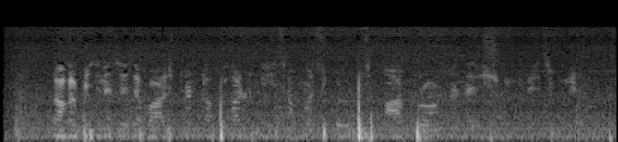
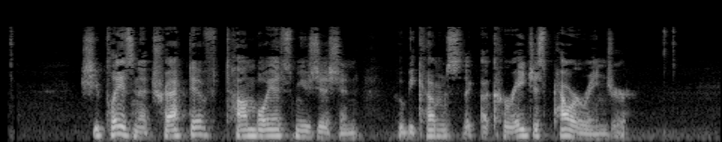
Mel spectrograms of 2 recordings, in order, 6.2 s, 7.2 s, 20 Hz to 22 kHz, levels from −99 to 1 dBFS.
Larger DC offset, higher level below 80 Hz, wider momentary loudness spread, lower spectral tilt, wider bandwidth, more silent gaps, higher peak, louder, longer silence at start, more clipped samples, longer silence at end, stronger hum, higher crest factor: neither; first, -54 dBFS vs -68 dBFS; first, 20 LU vs 14 LU; first, -7 dB/octave vs -5.5 dB/octave; about the same, 11.5 kHz vs 11.5 kHz; neither; about the same, -10 dBFS vs -10 dBFS; second, -37 LUFS vs -32 LUFS; second, 0.05 s vs 0.8 s; neither; second, 0 s vs 0.95 s; neither; first, 30 dB vs 24 dB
